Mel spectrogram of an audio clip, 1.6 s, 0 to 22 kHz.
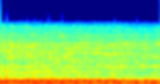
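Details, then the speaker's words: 1967 Pontiac LeMans with a 1975 Pontiac 400 and Holley 650 double pumper, run on a temporary electric fuel pump without radiator, good oil pressure: deep, even V8 burble with steady lope, no knocks; normal idle. "Shut off like it started up yesterday. £60 of oil pressure. Sweet."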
